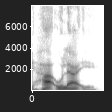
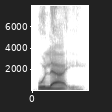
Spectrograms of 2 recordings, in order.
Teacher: He completely drops the ha.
